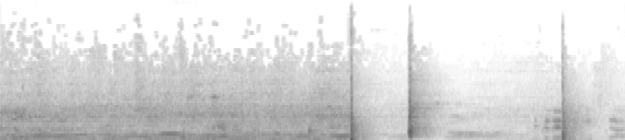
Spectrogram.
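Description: Music plays for about the first three and a half seconds, then cuts off at a sharp thwack. Two more sharp single impacts follow, about half a second and two seconds later: thrown axes striking the wooden target boards.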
